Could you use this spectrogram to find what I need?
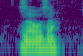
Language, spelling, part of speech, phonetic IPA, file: Polish, zołza, noun, [ˈzɔwza], LL-Q809 (pol)-zołza.wav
